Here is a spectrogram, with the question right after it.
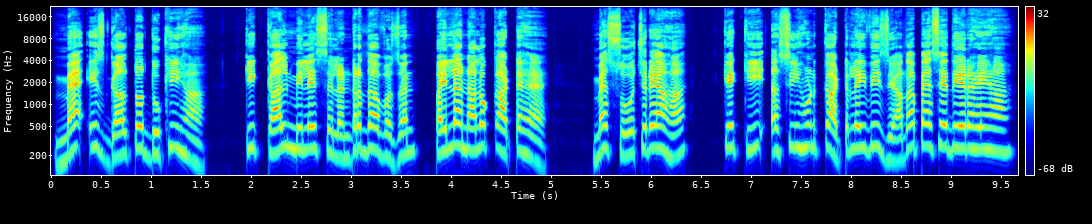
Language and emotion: Punjabi, angry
